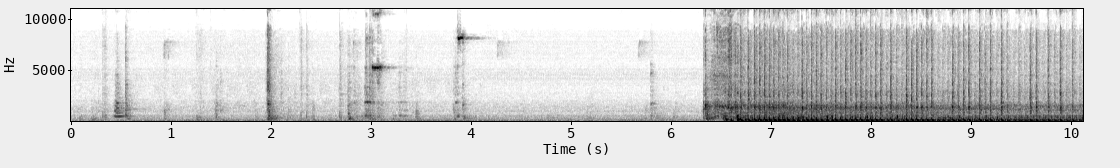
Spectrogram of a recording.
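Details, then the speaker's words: Poulan XT tractor mower single-cylinder engine after a new spark plug: the misfire has stopped, but it runs choppy, popping and backfiring. The new Chinese carburettor's idle screw and fuel mixture screw needed adjustment. "all right y'all so when I put the spark plug in the misfiring stopped but it was still popping and backfiring so I it was a Chinese carburetor so I did have to adjust the idle screw and the fuel miror mixture screw"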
